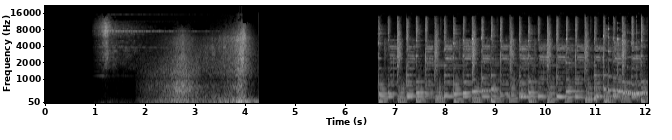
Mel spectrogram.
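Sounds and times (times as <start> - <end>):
loud rushing rumbling effect: 1.9 - 4.3.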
